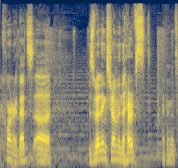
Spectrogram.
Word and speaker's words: Zwillingstürme im Herbst: That's Zwillingstrom in the Herbst. I think that's how you pronounce it. Spare parts. How do you pronounce it? You pronounce it like Zwillingstürme im Herbst.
